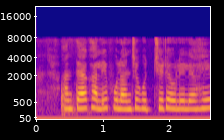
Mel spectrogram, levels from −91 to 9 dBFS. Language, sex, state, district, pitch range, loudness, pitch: Marathi, female, Maharashtra, Pune, 280-300 Hz, -16 LUFS, 295 Hz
